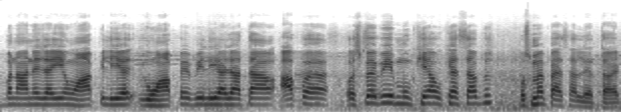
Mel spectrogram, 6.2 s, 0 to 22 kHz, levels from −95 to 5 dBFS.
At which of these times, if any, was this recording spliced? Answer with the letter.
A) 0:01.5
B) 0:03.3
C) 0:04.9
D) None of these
B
